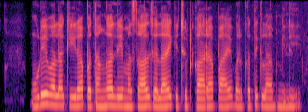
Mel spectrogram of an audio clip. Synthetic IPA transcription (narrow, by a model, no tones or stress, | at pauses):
uːɽeʋaːlakiːɾapət̪ə̃ŋɡalemɐsaːld͡ʒɐlaːeket͡ʃʰʊʈkaːɾapaːebəɾkət̪ɪklaːbmɪleː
